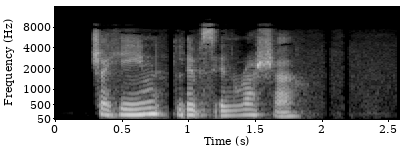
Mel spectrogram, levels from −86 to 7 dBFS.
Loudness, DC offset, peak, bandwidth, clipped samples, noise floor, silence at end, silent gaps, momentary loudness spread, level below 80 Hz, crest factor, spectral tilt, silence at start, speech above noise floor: -18 LUFS; under 0.1%; -4 dBFS; 9.4 kHz; under 0.1%; -55 dBFS; 0.75 s; none; 7 LU; -60 dBFS; 16 dB; -5 dB/octave; 0.3 s; 37 dB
